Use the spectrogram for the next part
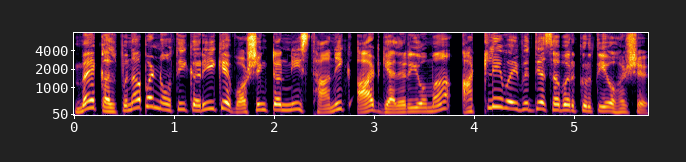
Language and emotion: Gujarati, surprised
